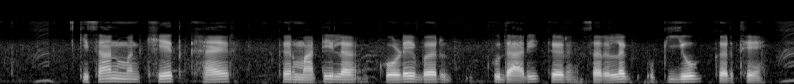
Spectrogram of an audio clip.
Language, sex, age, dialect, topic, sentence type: Chhattisgarhi, male, 18-24, Northern/Bhandar, agriculture, statement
